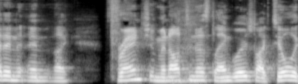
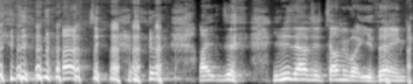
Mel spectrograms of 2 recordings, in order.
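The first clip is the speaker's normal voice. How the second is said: laughing; 5 semitones higher, slower than usual. Real, not acted. Teased about his very bad German.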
